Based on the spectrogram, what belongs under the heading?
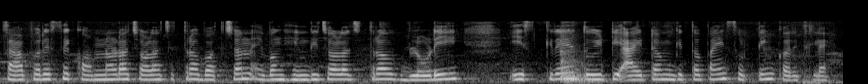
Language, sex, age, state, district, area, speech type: Odia, female, 18-30, Odisha, Kendrapara, urban, read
